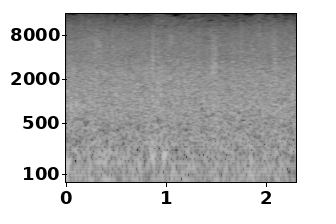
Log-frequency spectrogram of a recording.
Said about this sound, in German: Es regnet ja wirklich voll. Ja.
